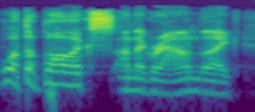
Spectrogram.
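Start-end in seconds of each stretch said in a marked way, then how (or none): 0.0-0.9 shrill, very high, loud scream. Retelling a fighter screaming on the ground: imitating Conor McGregor screaming in his accent. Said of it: "when he's screaming".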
